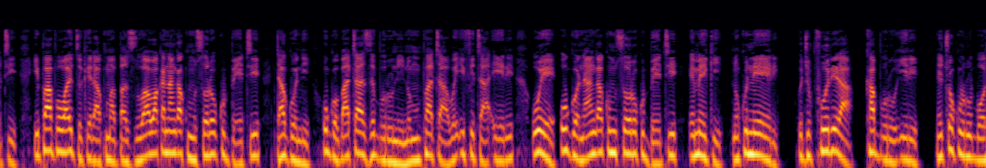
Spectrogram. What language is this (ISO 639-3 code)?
sna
